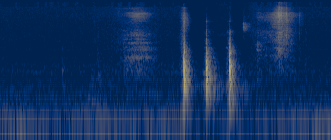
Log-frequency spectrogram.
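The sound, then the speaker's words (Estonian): Knocking on a closed door: three sharp, quick knocks in close succession after a near-quiet stretch. “uks on kinni. ma koputan ukse peale.”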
